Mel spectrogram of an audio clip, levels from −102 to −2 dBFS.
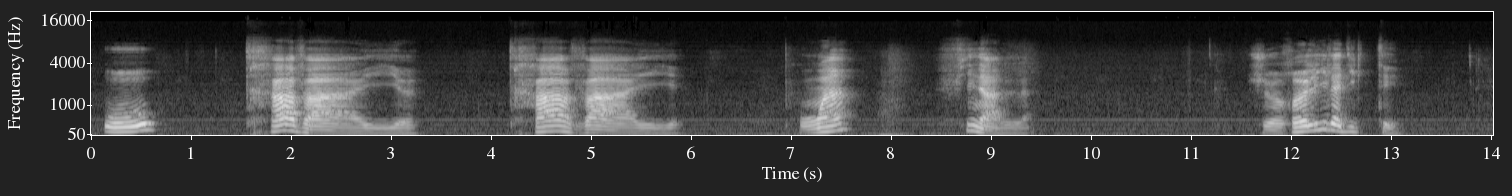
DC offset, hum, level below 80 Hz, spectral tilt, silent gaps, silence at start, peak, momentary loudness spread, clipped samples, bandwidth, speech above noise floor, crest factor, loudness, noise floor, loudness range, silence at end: under 0.1%; none; -64 dBFS; -4 dB/octave; none; 0.15 s; -4 dBFS; 20 LU; under 0.1%; 9.6 kHz; 38 dB; 24 dB; -23 LUFS; -62 dBFS; 9 LU; 1 s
